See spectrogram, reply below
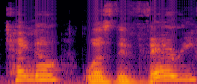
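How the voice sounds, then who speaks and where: A person reading a children's picture book aloud in a gentle, expressive way. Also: mid-range voice, takes it slowly. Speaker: read-aloud storyteller.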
